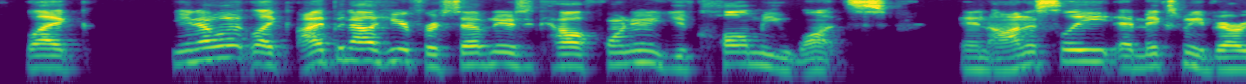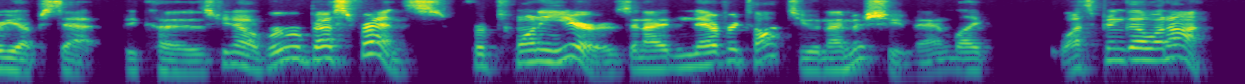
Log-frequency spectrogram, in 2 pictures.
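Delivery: ordinary delivery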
